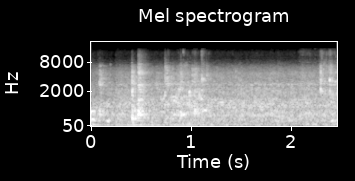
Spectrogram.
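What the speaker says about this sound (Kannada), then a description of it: "ಅದರಲ್ಲೇ ನಾಲ್ಕು ಕಪ್ ಆಗುವಷ್ಟು ನೀರು ಹಾಕ್ಕೊಳ್ತಾ ಇದ್ದೇನೆ" Water is poured into a cooking pot of rice for pulao, making a faint, steady splashing and gushing stream that runs for a couple of seconds.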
